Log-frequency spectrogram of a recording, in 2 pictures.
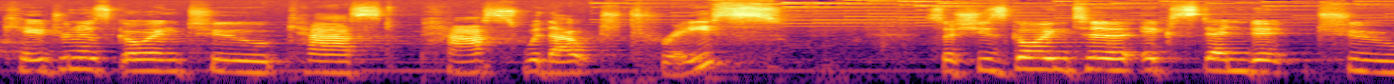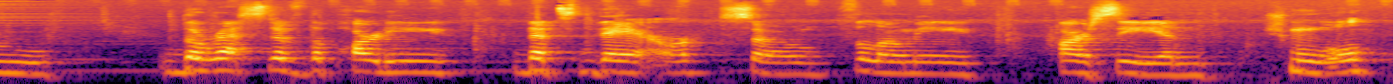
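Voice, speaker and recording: A woman improvises her character's moves in a tabletop game. She talks slowly at a medium pitch, with music in the background. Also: rough recording. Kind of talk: improvised roleplay.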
